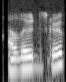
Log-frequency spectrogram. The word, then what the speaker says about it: Alludes: Alludes group is how I would pronounce it. Like allude.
